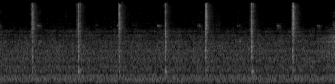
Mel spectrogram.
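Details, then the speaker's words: Rebuilt Gilbert long-drop octagon clock running on the wall, springs not fully wound: ticks a bit over one per second with slightly alternating gaps. Escapement drops are slightly uneven and the escape wheel may be out of round, causing slight phasing. Judged minor. "aren't quite even either which adds to the sound that makes it sound like it's not a beat"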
